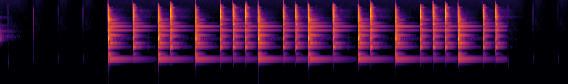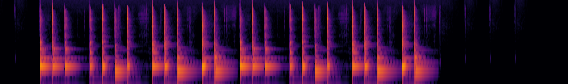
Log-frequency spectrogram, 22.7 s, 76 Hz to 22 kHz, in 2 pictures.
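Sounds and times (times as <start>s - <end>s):
Latin American Mozambique percussion rhythm: 2.2s - 10.1s, 12.2s - 20.1s.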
